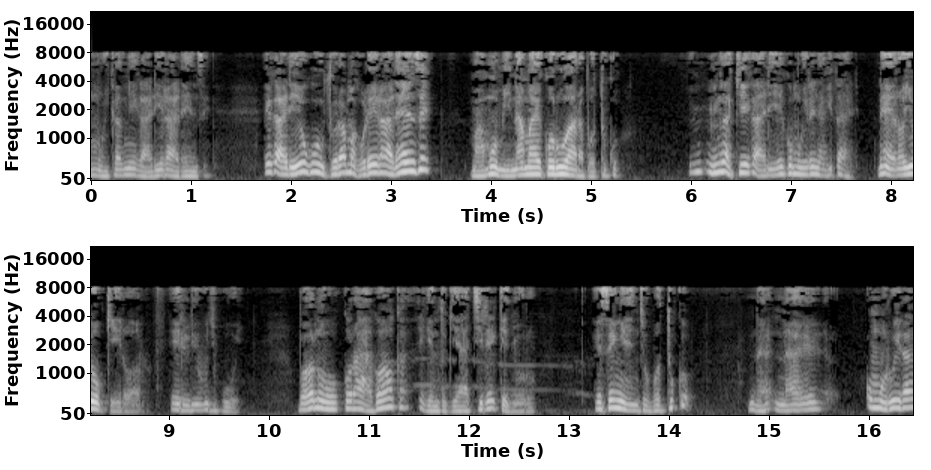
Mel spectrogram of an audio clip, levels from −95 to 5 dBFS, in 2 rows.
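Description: From start to finish the speech carries plainly audible damage of the kind left by MP3 compression, likely at a low bitrate. Nothing survives above 8 kHz, so sibilants lose their edge. Unlike a simple low-pass filter, the band below the cut-off sounds watery and swirly, and s sounds pick up metallic chirps. This happens because weak frequency lines drop in and out from frame to frame as the encoder runs short of bits.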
